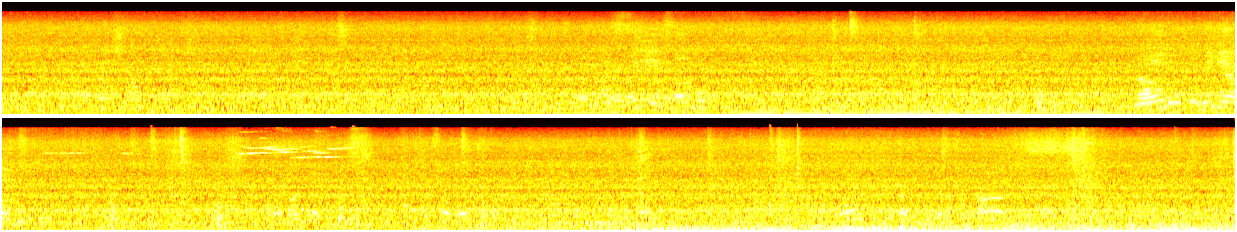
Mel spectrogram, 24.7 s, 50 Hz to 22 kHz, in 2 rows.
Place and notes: {"title": "R. Joaquim Távora - Vila Mariana, São Paulo - SP, 04015-012, Brasil - Andando de ônibus", "date": "2018-09-22 12:31:00", "description": "Paisagem sonora do interior de um ônibus que vai da Joaquim até a Av. Santo Amaro no horário de almoço.", "latitude": "-23.59", "longitude": "-46.64", "altitude": "804", "timezone": "America/Sao_Paulo"}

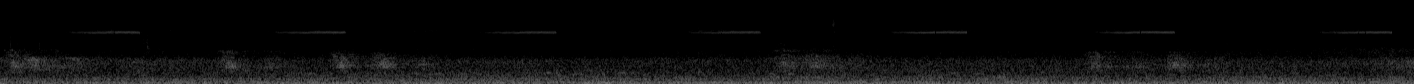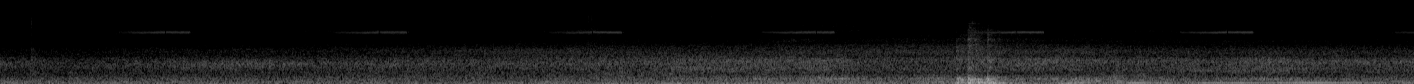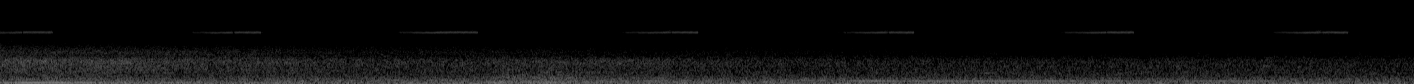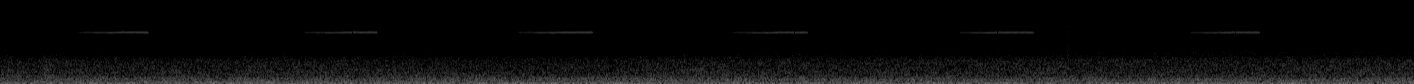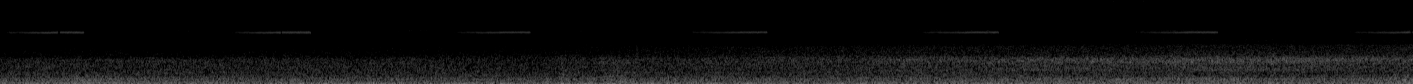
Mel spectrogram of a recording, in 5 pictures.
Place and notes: {"title": "ул. Парижской Коммуны, Барнаул, Алтайский край, Россия - Night cicadas", "date": "2018-07-26 02:00:00", "description": "Recorded at 2:00 AM at the old railroad tracks. Cicadas (jr something similar) singing, distant cars passing by, ambient sounds.", "latitude": "53.36", "longitude": "83.78", "altitude": "189", "timezone": "Asia/Barnaul"}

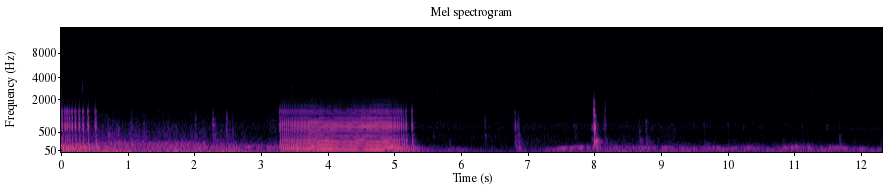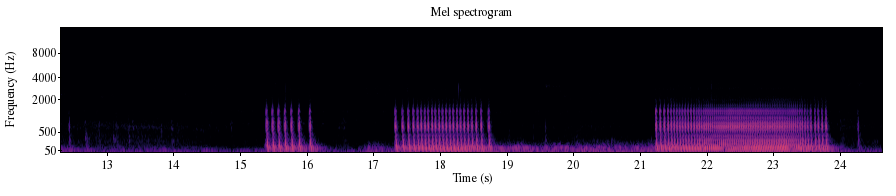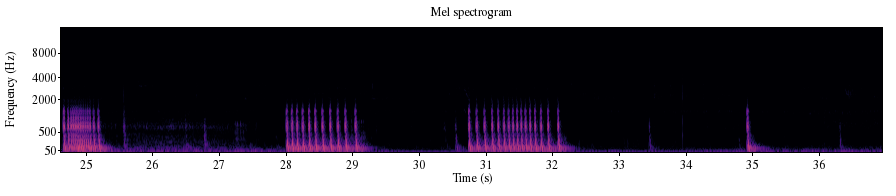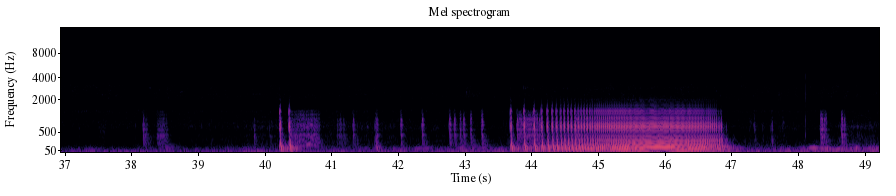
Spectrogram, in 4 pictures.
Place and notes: {"title": "Utena, Lithuania, a tree", "date": "2018-04-18 12:20:00", "description": "contact microphones on a tree in a city park", "latitude": "55.51", "longitude": "25.59", "altitude": "106", "timezone": "Europe/Vilnius"}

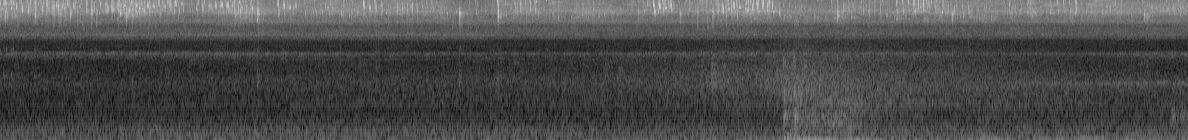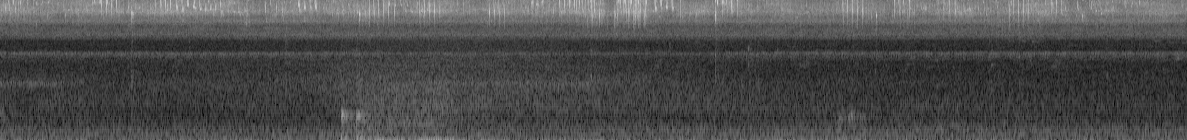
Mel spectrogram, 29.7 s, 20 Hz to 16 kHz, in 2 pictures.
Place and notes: {"title": "WLD 2012: Bat swarm under the Waugh bridge, Houston, Texas - WLD: 2012: Buffalo Bayou's Night Buddies", "date": "2012-07-18 23:45:00", "description": "Midnight on the bayou after many consecutive days of rain, under the Waugh Dr. bridge, Houston, Texas. Mexican Freetail bats, roaches, insects, crickets, frogs, night herons, cars, traffic..\nChurch Audio CA-14 omnis + binaural headset > Tascam DR100 MK-2", "latitude": "29.76", "longitude": "-95.40", "altitude": "4", "timezone": "America/Chicago"}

